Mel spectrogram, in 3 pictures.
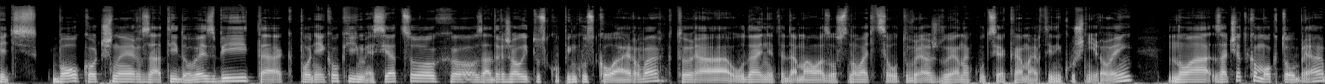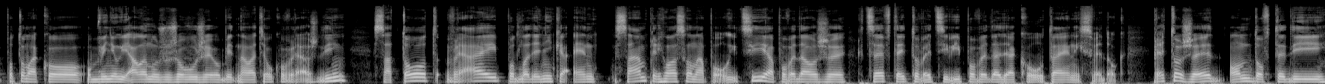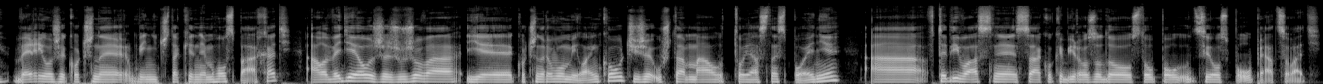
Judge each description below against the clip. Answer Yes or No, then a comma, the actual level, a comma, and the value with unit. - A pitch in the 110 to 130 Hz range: Yes, low, 120 Hz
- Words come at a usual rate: Yes, average, 145 wpm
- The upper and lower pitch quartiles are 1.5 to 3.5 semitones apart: Yes, narrow, 2.4 semitones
